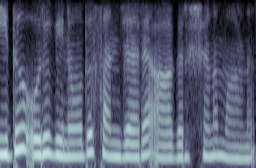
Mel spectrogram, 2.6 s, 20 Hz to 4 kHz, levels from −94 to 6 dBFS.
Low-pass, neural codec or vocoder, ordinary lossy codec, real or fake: 3.6 kHz; none; Opus, 16 kbps; real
